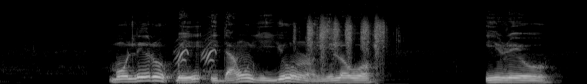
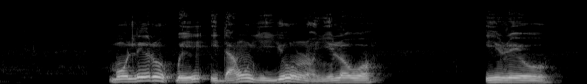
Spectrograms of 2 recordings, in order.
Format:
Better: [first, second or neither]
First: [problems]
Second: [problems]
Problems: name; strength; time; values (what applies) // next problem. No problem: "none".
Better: second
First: background sound (Bird + Rattle (instrument)); 9 dB below the speech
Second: none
